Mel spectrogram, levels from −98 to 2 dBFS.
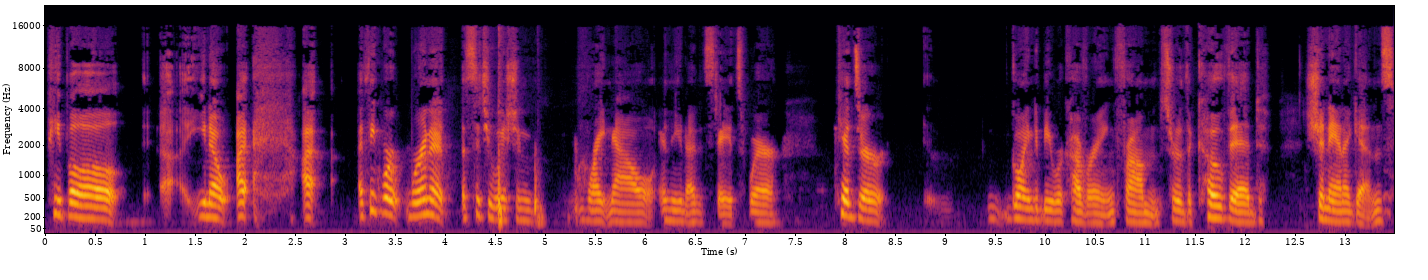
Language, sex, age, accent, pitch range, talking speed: English, female, 30-49, American, 140-175 Hz, 145 wpm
